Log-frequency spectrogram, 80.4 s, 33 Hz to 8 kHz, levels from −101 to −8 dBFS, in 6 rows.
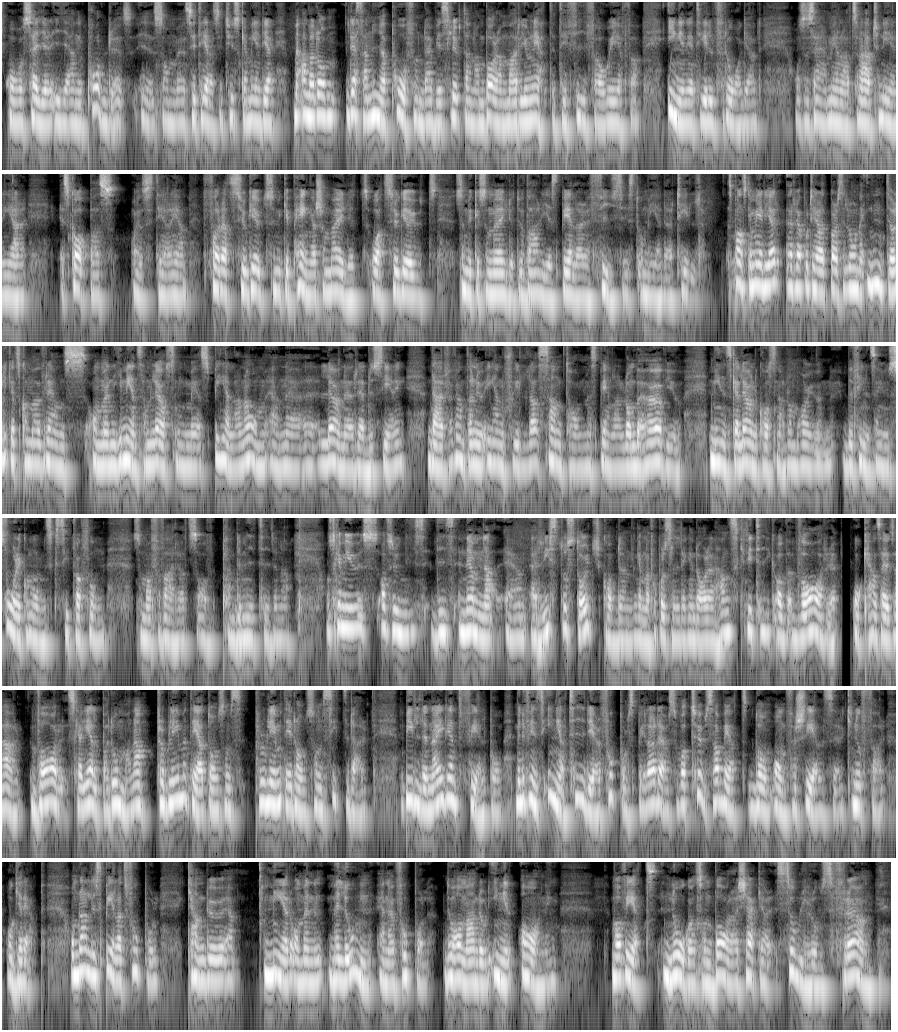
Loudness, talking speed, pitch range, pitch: -20 LUFS, 150 wpm, 145-180 Hz, 160 Hz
